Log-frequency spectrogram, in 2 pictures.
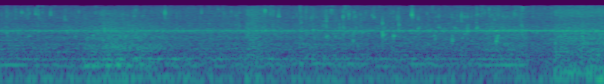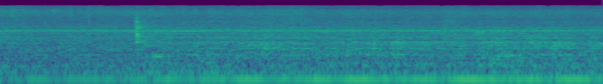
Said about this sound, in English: Here we have a device for the water. It automatically measures the water and sets the temperature. While kneading the dough, it gradually adds water.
